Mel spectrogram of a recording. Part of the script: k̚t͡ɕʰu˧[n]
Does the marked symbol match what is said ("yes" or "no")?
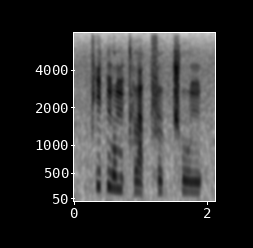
yes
